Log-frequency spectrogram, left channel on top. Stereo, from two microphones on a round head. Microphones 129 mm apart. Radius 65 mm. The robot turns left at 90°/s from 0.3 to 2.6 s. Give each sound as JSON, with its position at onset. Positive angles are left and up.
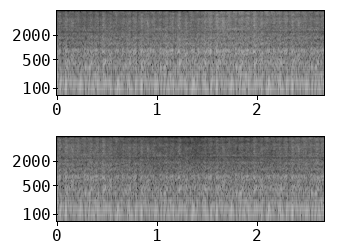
{"t": 0.0, "sound": "an engine running", "azimuth_deg": -165, "distance_m": 1.2}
